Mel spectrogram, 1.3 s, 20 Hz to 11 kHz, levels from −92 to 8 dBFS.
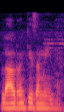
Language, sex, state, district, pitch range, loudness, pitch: Hindi, male, Karnataka, Bangalore, 100-105 Hz, -19 LUFS, 100 Hz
